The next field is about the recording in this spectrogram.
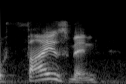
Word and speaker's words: Theismann: And you need to change your name to Joe Theismann because it rhymes with Heisman.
